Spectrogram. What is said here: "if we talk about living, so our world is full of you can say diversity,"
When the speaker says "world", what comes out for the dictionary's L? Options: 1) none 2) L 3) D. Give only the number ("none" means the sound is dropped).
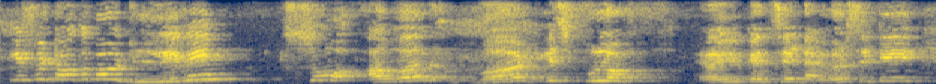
1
